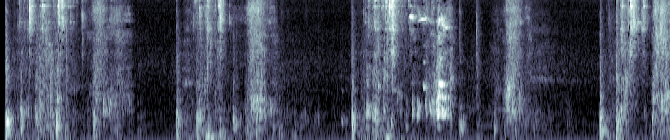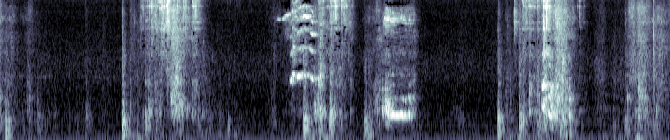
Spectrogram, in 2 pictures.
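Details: Boston Terrier named Boston whimpering while playing with a balloon, his favourite game; brief high whines rise between repeated broad, noisy thumps and rustles that come every two to three seconds.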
